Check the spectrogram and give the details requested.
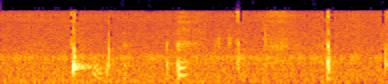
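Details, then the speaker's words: Baby with hiccups, looking grumpy: several short, sharp catches of breath in a quiet room; infant hiccups. "oh no you don't like hiccups oh you put super grumpy face"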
